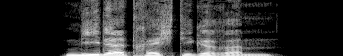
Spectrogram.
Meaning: strong dative masculine/neuter singular comparative degree of niederträchtig
- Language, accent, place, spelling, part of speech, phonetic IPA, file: German, Germany, Berlin, niederträchtigerem, adjective, [ˈniːdɐˌtʁɛçtɪɡəʁəm], De-niederträchtigerem.ogg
